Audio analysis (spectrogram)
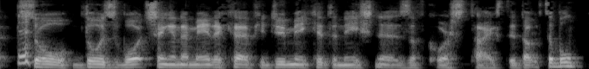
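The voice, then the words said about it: Non-American accent. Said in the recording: “despite my accent, an American nonprofit”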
